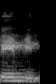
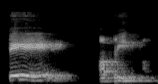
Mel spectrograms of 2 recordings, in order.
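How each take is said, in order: First: The two words are fused into one word. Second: The two words are said separately with a gap.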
